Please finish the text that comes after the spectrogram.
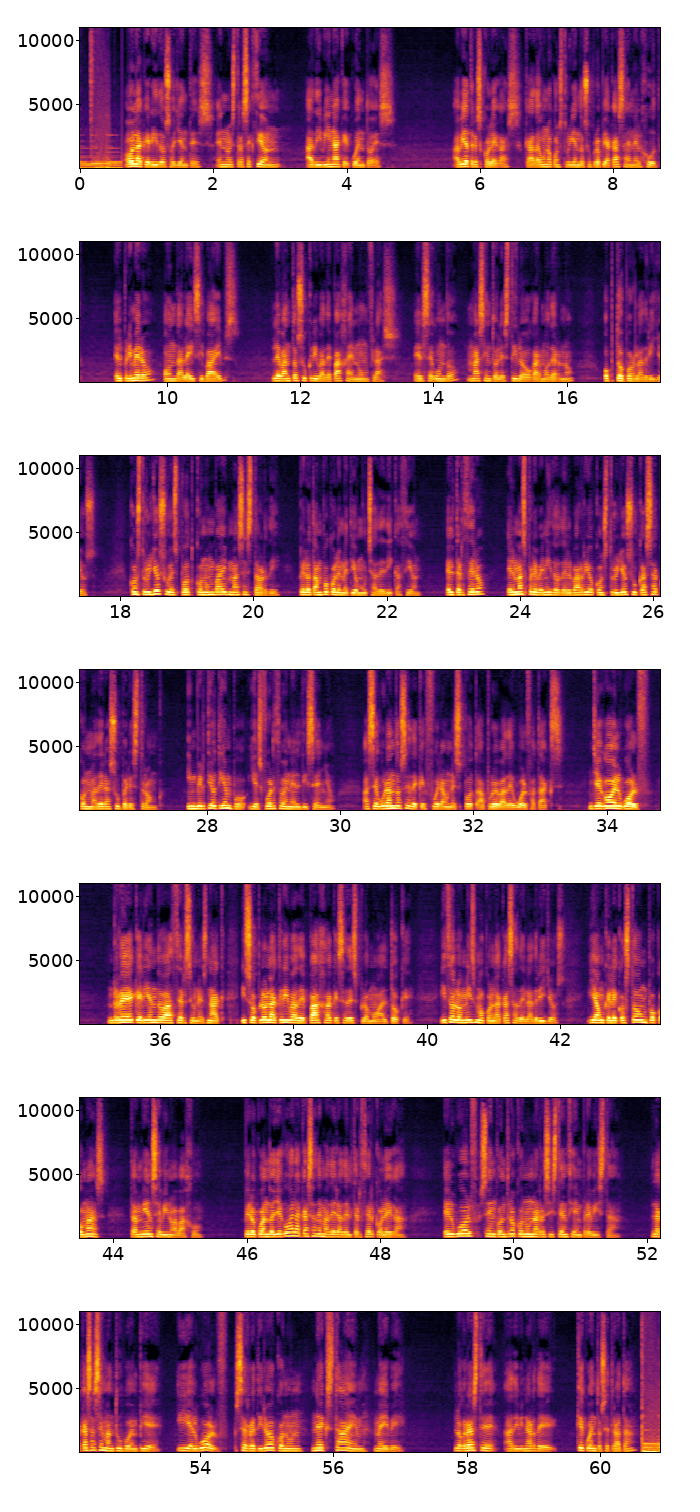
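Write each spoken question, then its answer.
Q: ¿Lograste adivinar de ¿Qué cuento se trata?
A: Los tres cerditos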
